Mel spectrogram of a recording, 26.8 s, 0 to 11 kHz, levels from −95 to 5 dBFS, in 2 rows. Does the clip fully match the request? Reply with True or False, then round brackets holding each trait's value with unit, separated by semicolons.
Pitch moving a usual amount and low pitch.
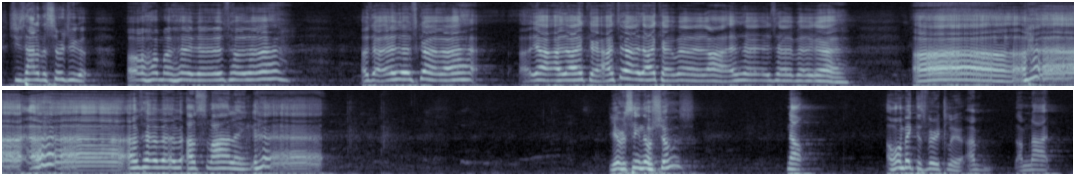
False (3.1 semitones; 240 Hz)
